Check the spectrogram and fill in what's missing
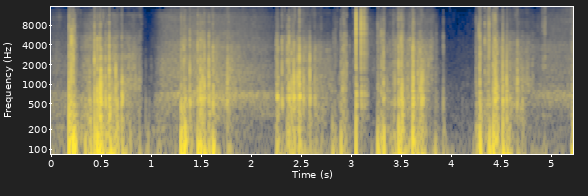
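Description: A clear, translucent printed plastic makeup pouch holding small items is tapped with AA battery tips worn on the fingers. The result is bursts of rapid crinkly, crunchy taps with dull low thumps, grouped in several clusters separated by brief pauses.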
